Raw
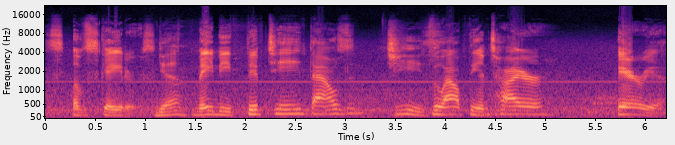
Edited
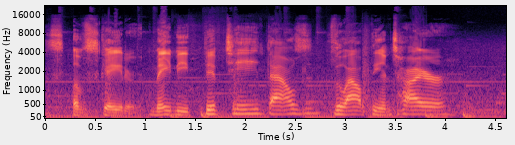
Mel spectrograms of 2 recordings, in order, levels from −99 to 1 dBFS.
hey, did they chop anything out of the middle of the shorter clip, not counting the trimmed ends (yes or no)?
yes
